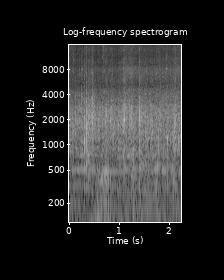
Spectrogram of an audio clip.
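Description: Caterpillar hydraulic excavator working: its engine running steadily, with a few faint clatters of rubble and dirt spilling from the bucket.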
